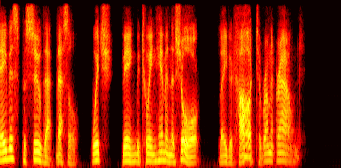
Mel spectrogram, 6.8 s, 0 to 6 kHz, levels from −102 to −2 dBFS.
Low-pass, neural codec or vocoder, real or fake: 5.4 kHz; codec, 16 kHz in and 24 kHz out, 0.4 kbps, LongCat-Audio-Codec, fine tuned four codebook decoder; fake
